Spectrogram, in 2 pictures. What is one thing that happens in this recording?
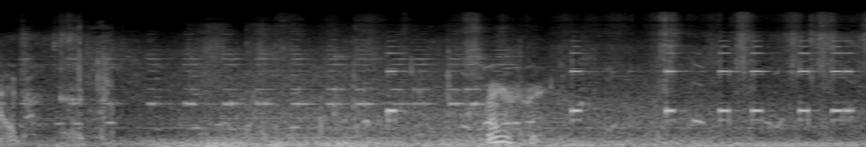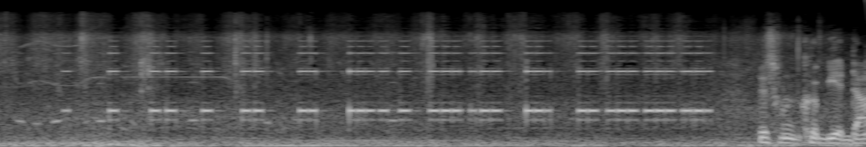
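A metal detector beeps in short repeated pulses.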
